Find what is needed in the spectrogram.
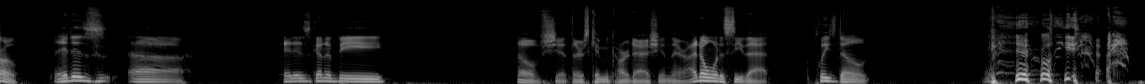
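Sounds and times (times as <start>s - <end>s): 
speech: 0.0s - 1.9s, 2.8s - 3.9s, 5.2s - 8.8s, 9.8s - 11.3s
harsh coughing: 10.2s - 11.4s.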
